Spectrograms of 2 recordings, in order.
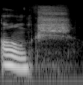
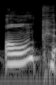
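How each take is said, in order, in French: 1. « Ankh » se prononce avec les valeurs sonores anciennes reconstituées. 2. « Ankh » se prononce avec les sons du français courant moderne. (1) "en vérité, on le prononçait Ankh" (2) "c'est très mauvais. Euh, la prononciation"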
